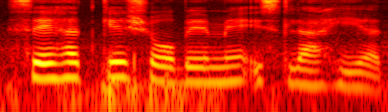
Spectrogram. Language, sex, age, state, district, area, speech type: Urdu, female, 30-45, Delhi, North East Delhi, urban, spontaneous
